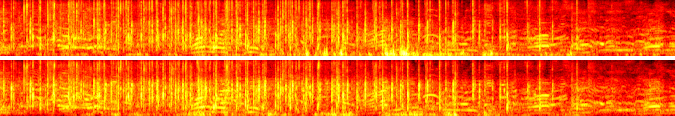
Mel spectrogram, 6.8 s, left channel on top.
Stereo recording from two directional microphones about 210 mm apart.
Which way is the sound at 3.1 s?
55° left (ahead or behind).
